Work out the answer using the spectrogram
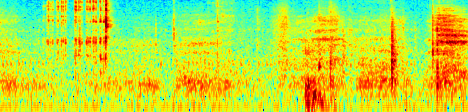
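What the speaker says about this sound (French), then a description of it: "Donc je coupe juste le long de la ligne" Fabric scissors snip along a drawn line on patchwork cotton, a series of crisp close cuts clustered early, then a few softer snips and a final rustling cut, with no talking.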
